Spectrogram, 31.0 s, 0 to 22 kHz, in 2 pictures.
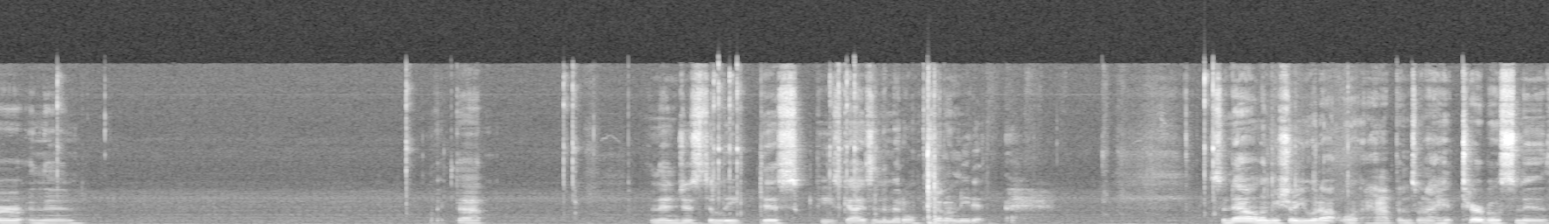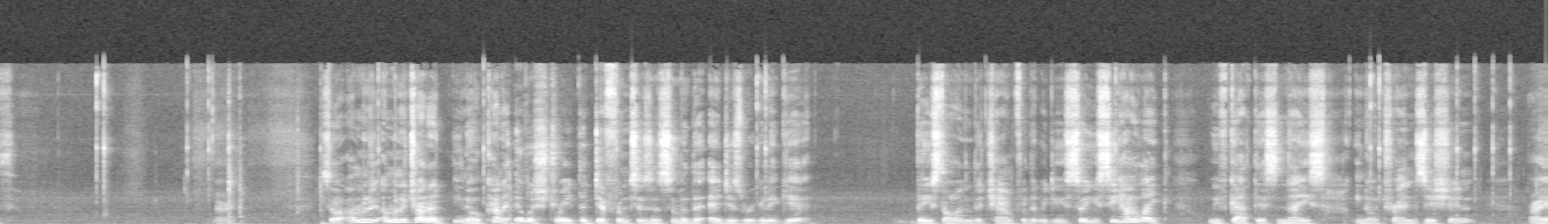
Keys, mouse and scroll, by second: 0.6-4.0 drag, 5.6 click, 7.1 click, 7.3 click, 8.3 ctrl+click, 8.5 ctrl+click, 9.3 ctrl+BackSpace, 12.0 click, 13.0 t, 16.5 click, 17.4 middle click, 17.8 F4, 18.8 alt+middle click, 20.3-21.6 alt+middle drag, 23.0 click, 25.4-26.6 alt+middle drag, 29.2 click, 30.1 middle click, 30.4 alt+middle click.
